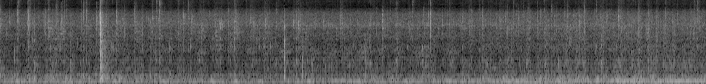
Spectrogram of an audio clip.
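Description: Covered pot of stew cooking on a charcoal clay stove: a scatter of small crackles and clicks, with one sharper click about one and a half seconds in. A low steady hum grows louder in the second half.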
